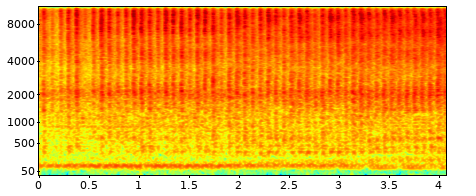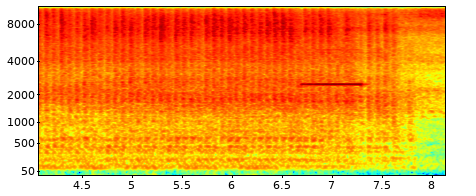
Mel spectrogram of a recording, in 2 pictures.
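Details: Sharp automatic washing machine, very noisy spin-dry: spinning drum with rough, uneven knocking about three per second over a low rumble; defective tub assembly.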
